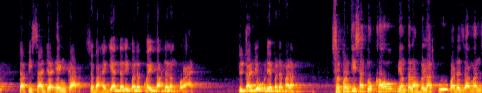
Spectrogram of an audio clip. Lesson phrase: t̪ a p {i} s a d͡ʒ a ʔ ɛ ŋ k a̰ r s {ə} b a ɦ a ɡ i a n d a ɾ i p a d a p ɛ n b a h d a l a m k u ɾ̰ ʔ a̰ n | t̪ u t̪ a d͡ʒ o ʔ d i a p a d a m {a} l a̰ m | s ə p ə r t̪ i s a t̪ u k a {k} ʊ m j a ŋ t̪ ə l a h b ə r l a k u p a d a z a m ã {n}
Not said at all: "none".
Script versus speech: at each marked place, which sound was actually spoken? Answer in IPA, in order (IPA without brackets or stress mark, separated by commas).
i, ə, a, none, n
